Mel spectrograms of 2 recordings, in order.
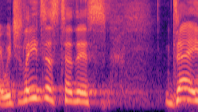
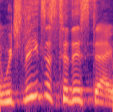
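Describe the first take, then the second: First: "which leads us to this day" drawn out slowly, rising on "us"; slow emphatic repeat. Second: Said in the usual way. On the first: Shown as a demonstration. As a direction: let the repeat land slowly, lift on "us".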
